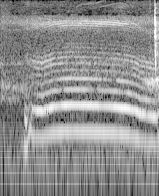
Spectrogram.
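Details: Kitten's prolonged plaintive mew, held level for over a second with a small rise at the start and an upward flick at the end, answering a person who asks in Malayalam what it wants; a short click follows.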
